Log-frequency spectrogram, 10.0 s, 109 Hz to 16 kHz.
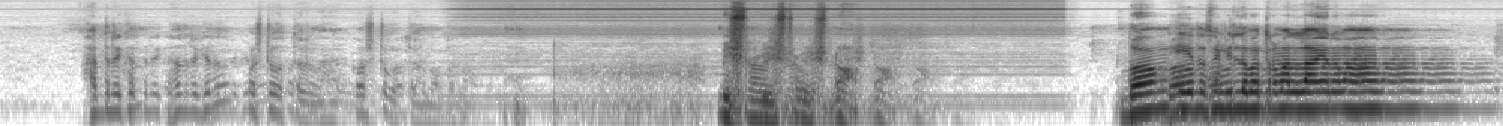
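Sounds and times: faint electrical hum: 0:00.1 - 0:07.4.

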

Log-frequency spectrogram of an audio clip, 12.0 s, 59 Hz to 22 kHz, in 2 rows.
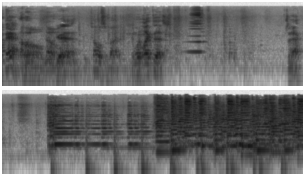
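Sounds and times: harmonica note: 0:03.6 - 0:04.2, 0:06.9 - 0:12.0.

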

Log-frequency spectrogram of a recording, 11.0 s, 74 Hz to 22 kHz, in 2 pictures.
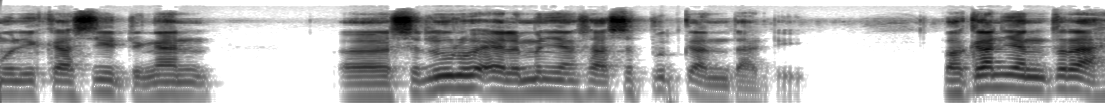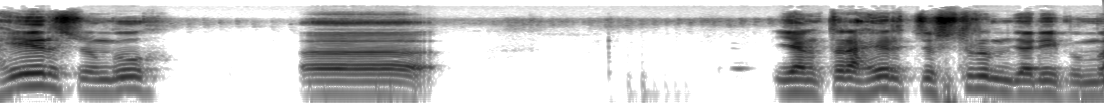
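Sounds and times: faint clicks: 0:04.5 - 0:04.7.

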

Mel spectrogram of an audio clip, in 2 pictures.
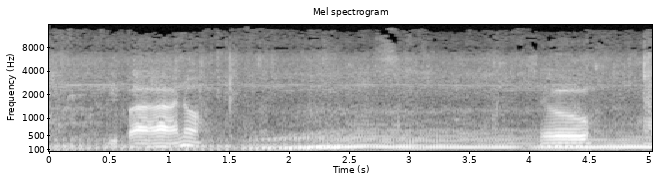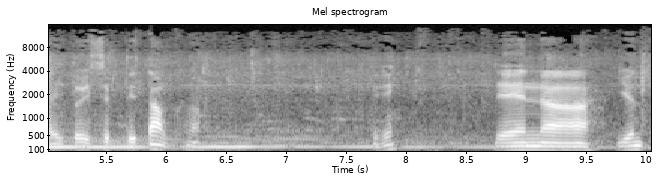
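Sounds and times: motor engine running: 0:00.0 - 0:10.0.

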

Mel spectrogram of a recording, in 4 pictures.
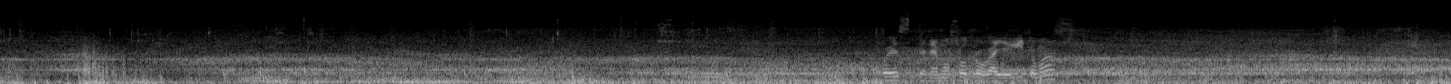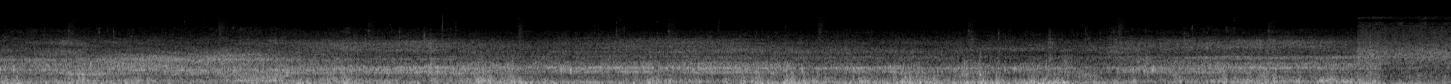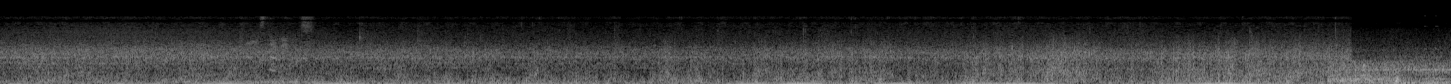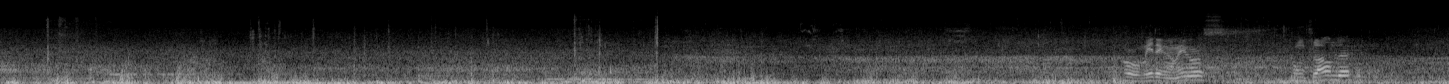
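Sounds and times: traffic rumble on bridge: 0:00.0 - 0:58.0
wind buffeting microphone: 0:00.0 - 0:58.0.

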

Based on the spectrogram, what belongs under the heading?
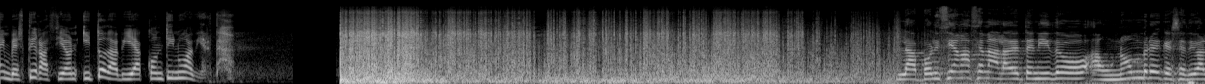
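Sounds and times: wind buffeting microphone: 0:03.4 - 0:10.3.

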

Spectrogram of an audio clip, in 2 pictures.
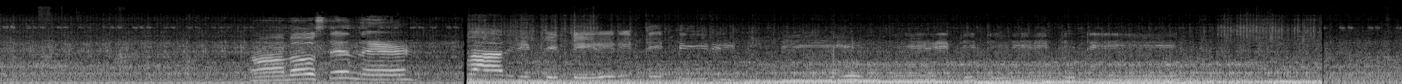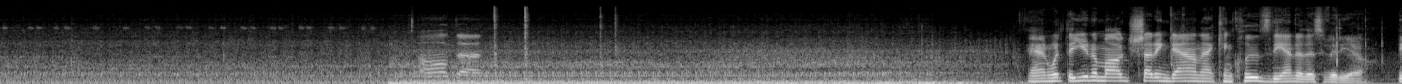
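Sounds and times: high ticking: 0:00.0 - 0:21.7
diesel engine running hard: 0:00.0 - 0:24.4.

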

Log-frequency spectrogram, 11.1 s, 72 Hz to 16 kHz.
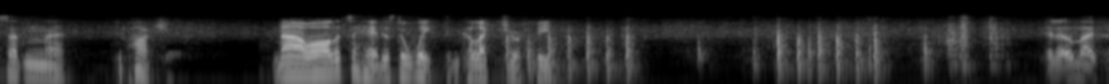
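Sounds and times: knocks on a wooden door: 0:05.0 - 0:06.4, 0:07.0 - 0:09.4.

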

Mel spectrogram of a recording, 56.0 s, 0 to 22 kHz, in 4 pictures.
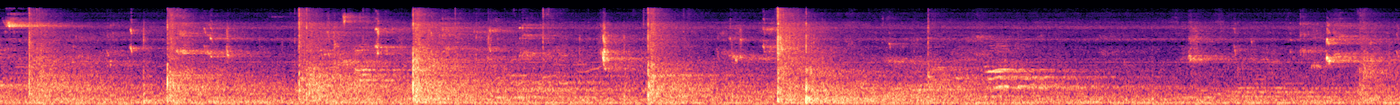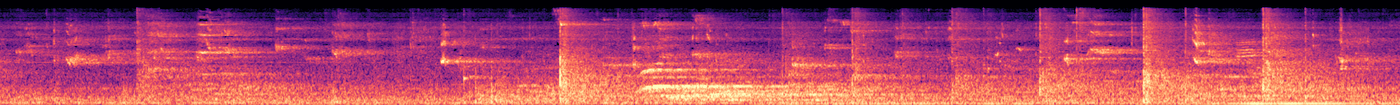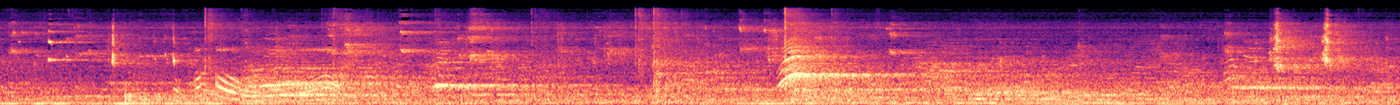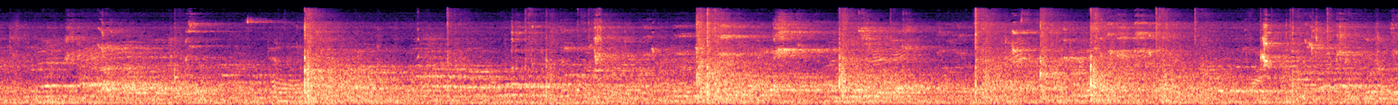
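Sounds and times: players calling out: 0:29.8 - 0:32.8.

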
